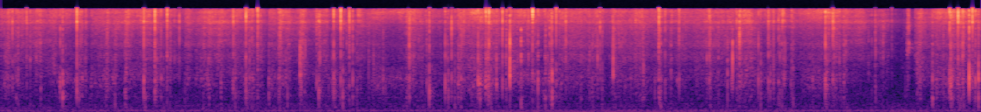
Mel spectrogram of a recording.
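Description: Long red-painted nails scratch the back yoke of light blue denim jeans being worn, giving a steady stream of dry, crinkly scrapes with many sharp, bright clicks. A faint low hum runs underneath throughout.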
